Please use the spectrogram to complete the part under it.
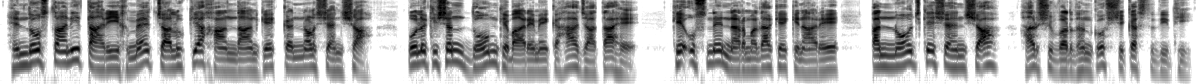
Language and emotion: Urdu, neutral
